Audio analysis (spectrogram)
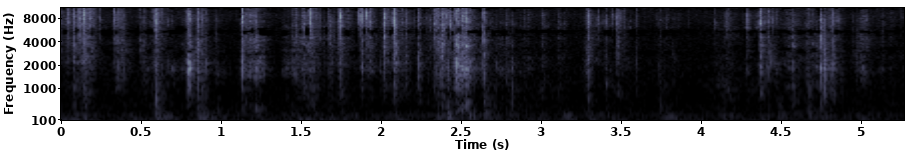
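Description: A utility knife blade shaves curls off a solid dark brown bar of dry laundry soap held in hand. Quick, crisp, bright scraping and crackling strokes come in an irregular run, each dry and short with no ring after it.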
